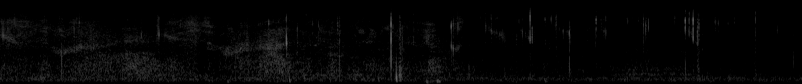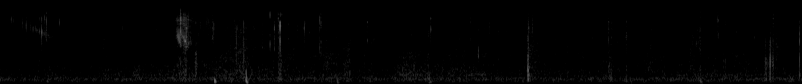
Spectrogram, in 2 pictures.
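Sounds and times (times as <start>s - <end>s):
faint high-pitched clicks and crackles: 0.0s - 16.0s.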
